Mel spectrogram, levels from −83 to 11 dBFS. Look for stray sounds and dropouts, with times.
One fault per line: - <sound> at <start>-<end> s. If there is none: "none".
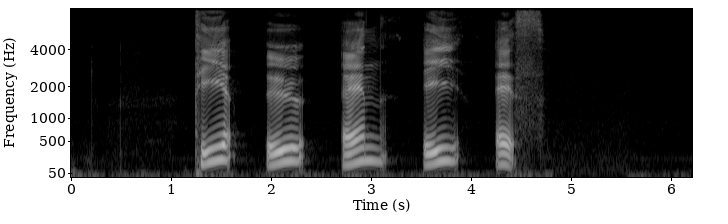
none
